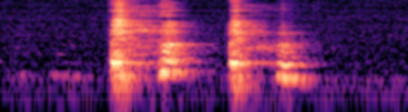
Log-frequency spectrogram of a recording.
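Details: Cleansing-healing coughing technique demo: after guided counted breathing and a deep breath in, two strong double coughs in quick succession in a quiet room; voluntary airway-clearance cough.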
